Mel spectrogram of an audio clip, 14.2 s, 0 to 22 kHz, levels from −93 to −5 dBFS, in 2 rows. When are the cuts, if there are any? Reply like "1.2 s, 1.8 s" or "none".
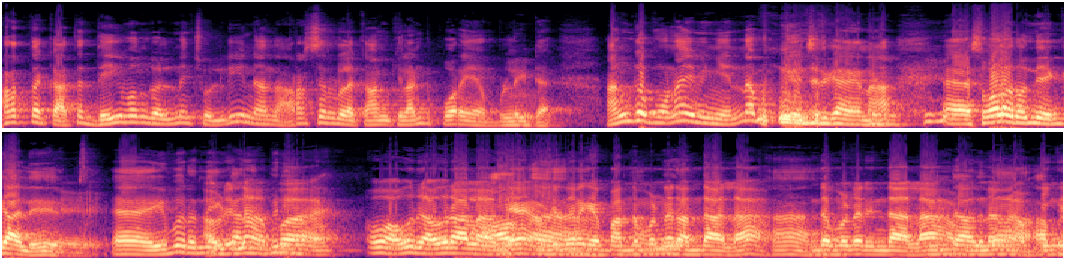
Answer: none

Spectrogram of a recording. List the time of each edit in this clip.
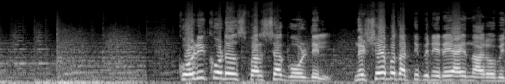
1.6 s

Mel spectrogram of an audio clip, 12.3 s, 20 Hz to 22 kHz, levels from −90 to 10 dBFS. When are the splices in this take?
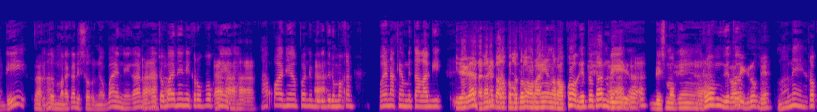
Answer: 6.8 s

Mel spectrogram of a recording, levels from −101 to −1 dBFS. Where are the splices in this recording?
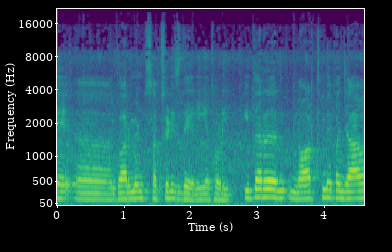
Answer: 2.6 s

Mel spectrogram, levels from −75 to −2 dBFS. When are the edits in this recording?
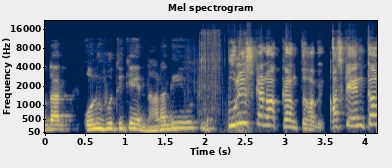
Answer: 2.2 s

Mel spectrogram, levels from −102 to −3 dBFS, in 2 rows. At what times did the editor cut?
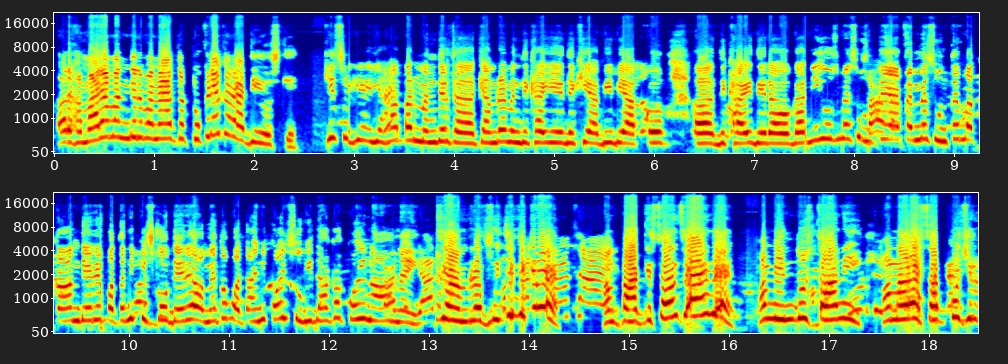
2.9 s, 7.5 s, 13.1 s

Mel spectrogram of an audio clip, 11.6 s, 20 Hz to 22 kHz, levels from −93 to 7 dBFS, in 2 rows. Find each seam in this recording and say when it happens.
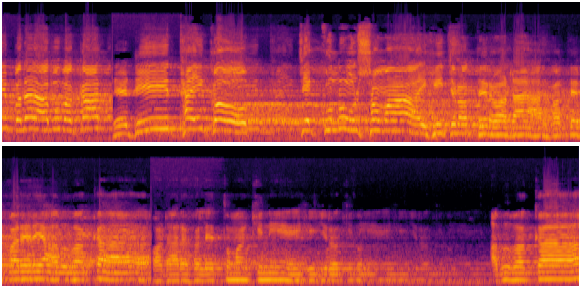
1.1 s, 7.3 s

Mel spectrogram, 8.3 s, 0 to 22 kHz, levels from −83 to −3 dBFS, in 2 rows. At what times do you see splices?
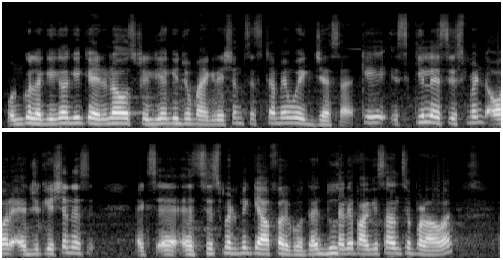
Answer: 3.0 s, 7.0 s

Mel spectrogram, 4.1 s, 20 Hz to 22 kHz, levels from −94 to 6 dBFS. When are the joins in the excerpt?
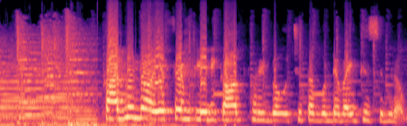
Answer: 0.9 s

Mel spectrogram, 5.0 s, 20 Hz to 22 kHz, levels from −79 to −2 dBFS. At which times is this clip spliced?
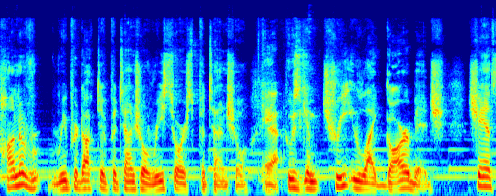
none

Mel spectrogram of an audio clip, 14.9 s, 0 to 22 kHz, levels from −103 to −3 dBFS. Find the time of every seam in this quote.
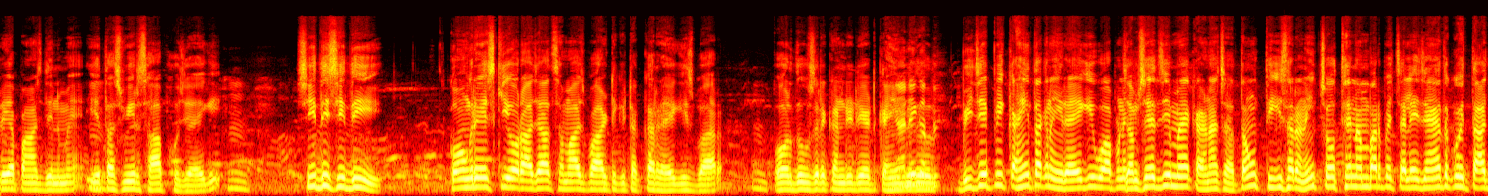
9.3 s, 11.2 s

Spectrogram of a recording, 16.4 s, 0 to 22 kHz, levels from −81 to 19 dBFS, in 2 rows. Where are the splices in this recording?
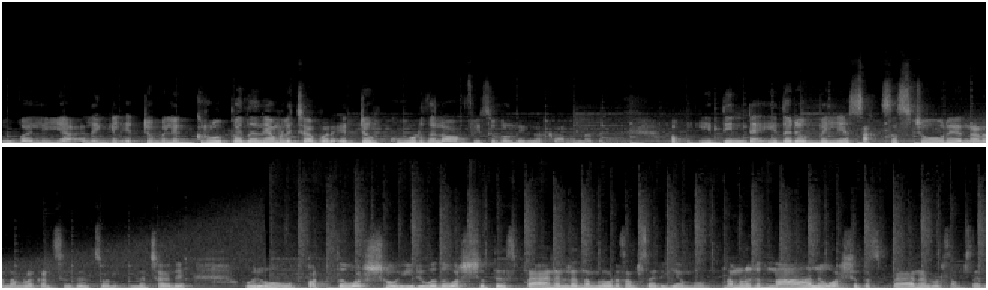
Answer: none

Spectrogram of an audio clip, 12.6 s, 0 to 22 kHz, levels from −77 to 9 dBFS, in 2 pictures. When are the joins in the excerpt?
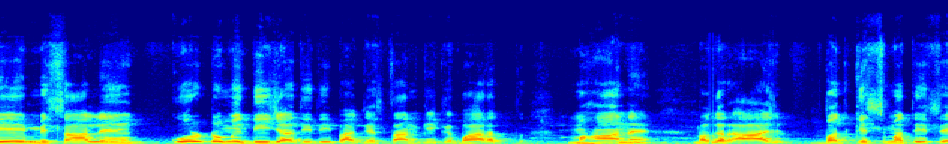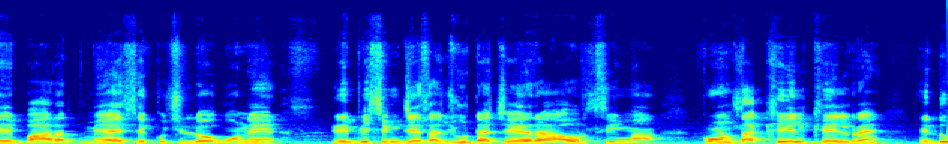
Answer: none

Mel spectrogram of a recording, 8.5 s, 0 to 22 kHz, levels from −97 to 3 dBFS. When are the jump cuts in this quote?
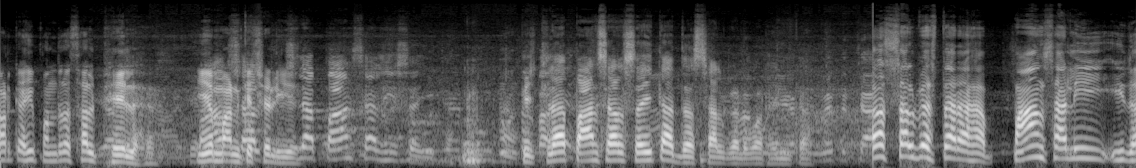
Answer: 6.4 s

